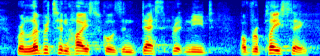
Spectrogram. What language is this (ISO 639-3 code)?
eng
